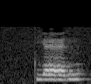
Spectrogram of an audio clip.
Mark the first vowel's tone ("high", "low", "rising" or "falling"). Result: high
